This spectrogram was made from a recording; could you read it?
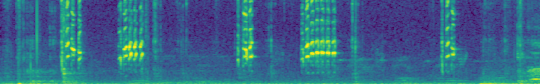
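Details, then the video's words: Gulsar bulbul in rolling song, giving separate burry, warbling bursts roughly every second, some with a clear whistled note inside, over a quiet background. "Gulsar Rolling singing balkashal مستی گلسر"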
